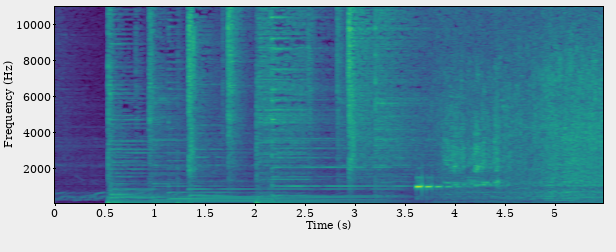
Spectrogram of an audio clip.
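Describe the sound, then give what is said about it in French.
A car engine roars through several sharp revving bursts with rising tones, then a brief squeal of tires as it brakes hard, loud, with no talking. “Les accélérations intempestives, souvent inutiles, suivi de coups de frein, entraîne une consommation d'essence excessive.”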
